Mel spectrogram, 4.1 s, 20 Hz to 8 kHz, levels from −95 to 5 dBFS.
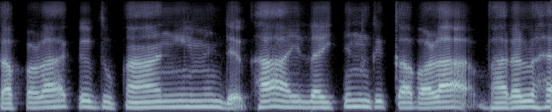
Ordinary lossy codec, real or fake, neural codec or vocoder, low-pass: none; fake; codec, 16 kHz, 0.7 kbps, FocalCodec; none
